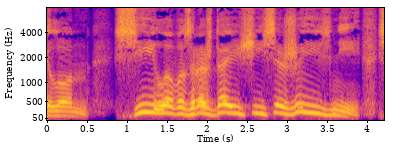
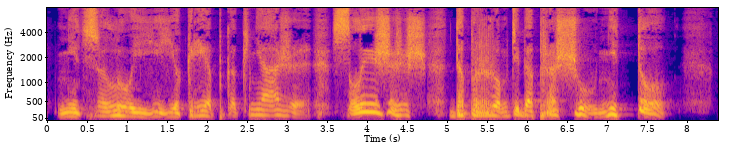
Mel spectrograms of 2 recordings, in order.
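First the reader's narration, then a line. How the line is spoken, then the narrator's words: Hollow, unfamiliar voice. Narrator (Russian): Глухо, чужим голосом проговорил Горецвет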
